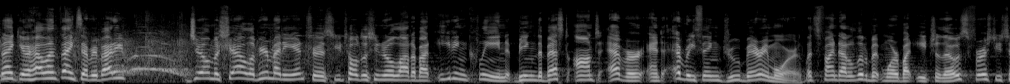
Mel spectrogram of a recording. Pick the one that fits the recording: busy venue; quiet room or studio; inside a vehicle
busy venue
